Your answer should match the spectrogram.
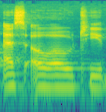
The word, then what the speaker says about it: soot: I can't believe it's spelled SOOT though. soot. Because Skims, one of their colors is soot. And I always would say suit.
